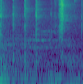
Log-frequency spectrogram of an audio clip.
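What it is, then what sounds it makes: Crisp fried potato balls. Freshly fried fasting-style potato balls are tapped with a spoon, giving six short, bright, crunchy clicks with faint rasping in between. They are fully crisp.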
